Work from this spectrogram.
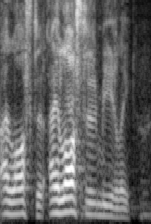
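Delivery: ordinary delivery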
